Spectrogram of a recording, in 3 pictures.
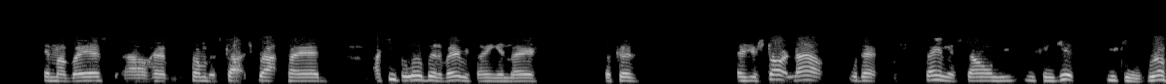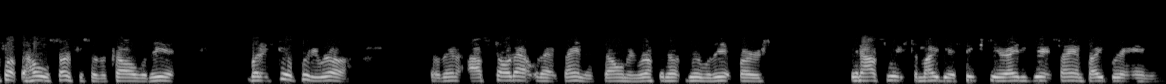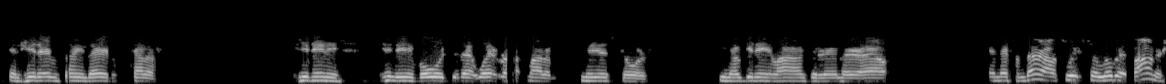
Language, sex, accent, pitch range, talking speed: English, male, American, 160-185 Hz, 195 wpm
